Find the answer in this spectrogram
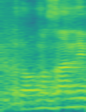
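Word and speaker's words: رمضان: যেমন আমরা রমজান বলি না, রমাজান বলি, ওখানে জোয়াদ আছে, কিন্তু কাদি বলি না কাজী বলি, কাজী, ওখানেও কিন্তু জোয়াদ আছে।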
